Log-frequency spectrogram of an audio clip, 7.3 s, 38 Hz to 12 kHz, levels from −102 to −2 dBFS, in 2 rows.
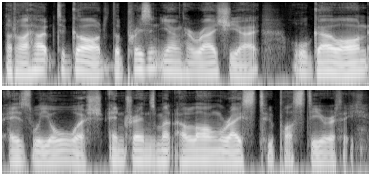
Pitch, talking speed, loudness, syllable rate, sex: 95 Hz, 190 wpm, -17 LUFS, 4.6 syllables/s, male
